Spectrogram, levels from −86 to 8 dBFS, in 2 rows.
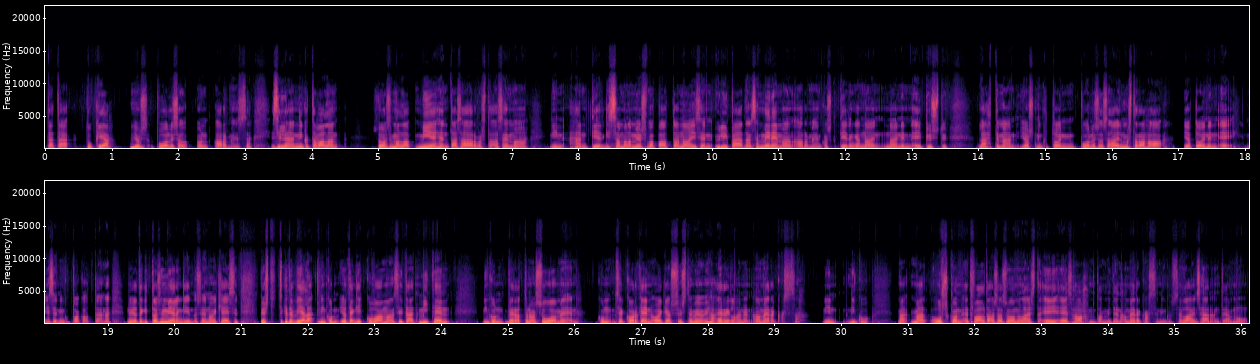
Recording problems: none

